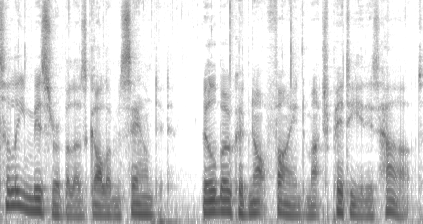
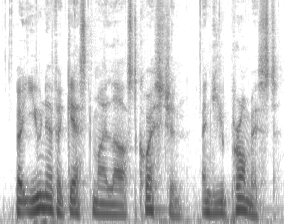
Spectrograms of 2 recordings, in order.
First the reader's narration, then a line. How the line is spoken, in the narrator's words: said Bilbo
